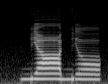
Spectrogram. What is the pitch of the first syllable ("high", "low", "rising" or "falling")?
low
